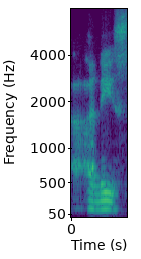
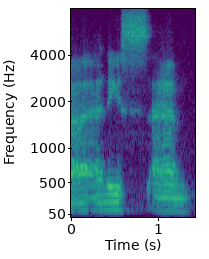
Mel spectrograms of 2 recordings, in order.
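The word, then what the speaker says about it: Anaïs: But yeah, the main character, Anise, I think is how they pronounce her name, Anise.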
